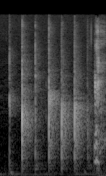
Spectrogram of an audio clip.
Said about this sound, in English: This movie, what an introduction. Yes, that's me clapping for my own movie.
